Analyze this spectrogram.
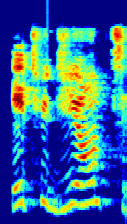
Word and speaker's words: étudiante: Étudiante here has an E and it's étudiante. So we pronounce the T because it's feminine.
